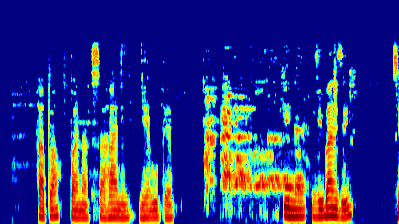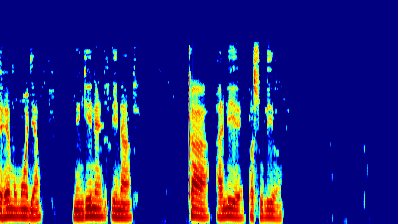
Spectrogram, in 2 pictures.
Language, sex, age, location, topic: Swahili, female, 18-24, Mombasa, agriculture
